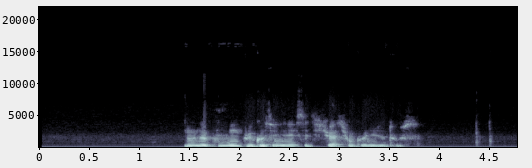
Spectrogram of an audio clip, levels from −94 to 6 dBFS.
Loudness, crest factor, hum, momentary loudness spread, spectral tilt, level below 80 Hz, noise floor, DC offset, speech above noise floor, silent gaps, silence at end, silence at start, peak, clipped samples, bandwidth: -17 LUFS; 18 dB; none; 11 LU; -9.5 dB/octave; -58 dBFS; -50 dBFS; under 0.1%; 34 dB; none; 1.05 s; 1.45 s; 0 dBFS; under 0.1%; 5.8 kHz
